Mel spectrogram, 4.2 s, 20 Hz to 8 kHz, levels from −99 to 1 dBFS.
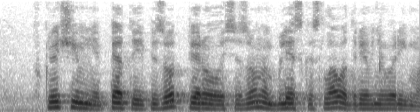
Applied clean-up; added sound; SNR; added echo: none; none; none; none.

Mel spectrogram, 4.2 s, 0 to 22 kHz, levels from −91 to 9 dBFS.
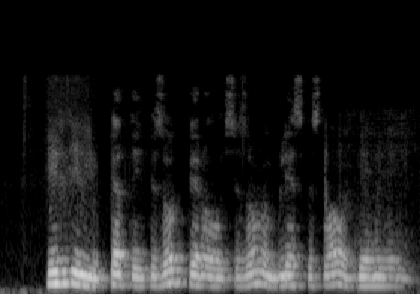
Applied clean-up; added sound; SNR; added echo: neural mask model DeepFilterNet 3.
